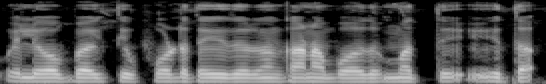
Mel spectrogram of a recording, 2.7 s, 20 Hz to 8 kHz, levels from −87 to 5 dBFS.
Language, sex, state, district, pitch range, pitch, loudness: Kannada, male, Karnataka, Koppal, 125-130 Hz, 130 Hz, -18 LUFS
